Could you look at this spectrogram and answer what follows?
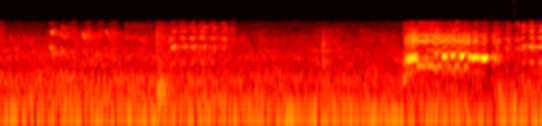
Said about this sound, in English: Okay. So that's goat number one, the Swedish goat. Great. It's in contention for official goat sound of of Up on the Roof.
